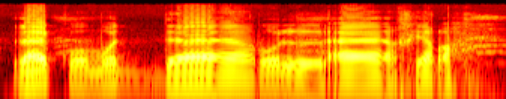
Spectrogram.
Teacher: fathah bertemu dengan alif, 2 harakat panjang lafal da. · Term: mad tabi'i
